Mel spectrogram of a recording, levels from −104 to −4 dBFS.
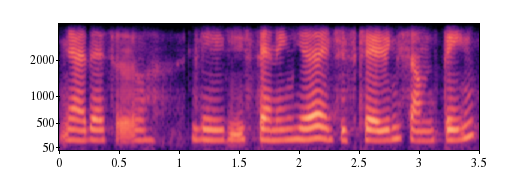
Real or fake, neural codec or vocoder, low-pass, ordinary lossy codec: fake; codec, 16 kHz, 4 kbps, X-Codec, HuBERT features, trained on LibriSpeech; 3.6 kHz; Opus, 16 kbps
